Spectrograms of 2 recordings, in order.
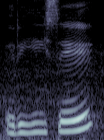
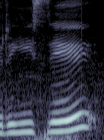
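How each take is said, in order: Both takes have the same delivery.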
